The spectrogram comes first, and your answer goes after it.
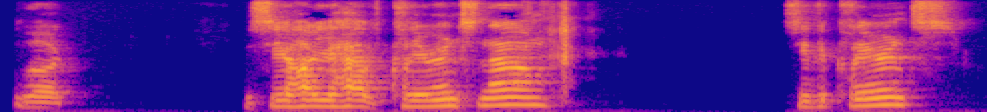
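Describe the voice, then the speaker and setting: A man with a fairly high voice talks through a close-up demonstration at his workbench indoors. He keeps pointing things out with short, insistent prompts to look and see. The sound is picked up by a camera mic close to his hands. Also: slow, poor audio. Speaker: RC hobby channel host.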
